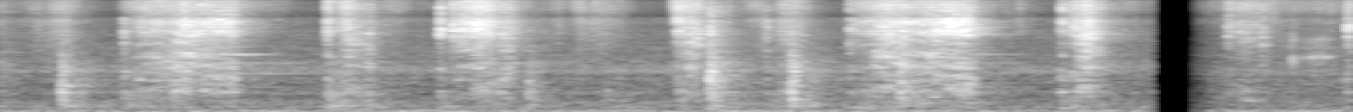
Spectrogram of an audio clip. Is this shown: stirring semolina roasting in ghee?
yes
